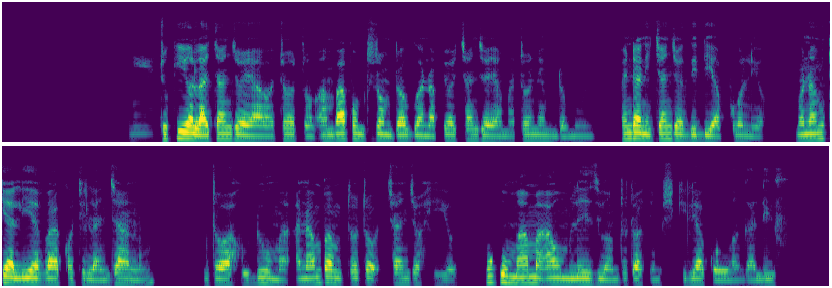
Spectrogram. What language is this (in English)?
Swahili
